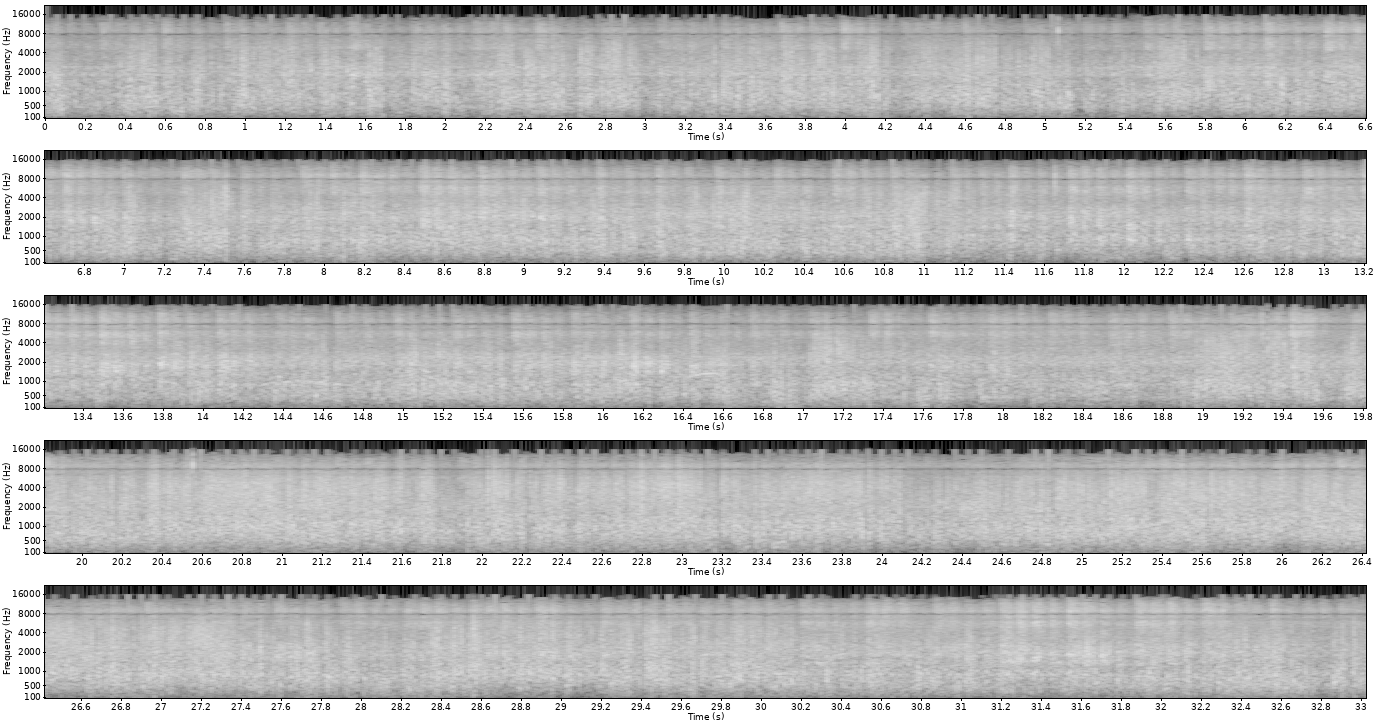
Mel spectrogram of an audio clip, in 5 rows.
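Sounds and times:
steam train rattling on rails: 0:00.0 - 0:33.0
wind buffeting microphone: 0:00.0 - 0:33.0.

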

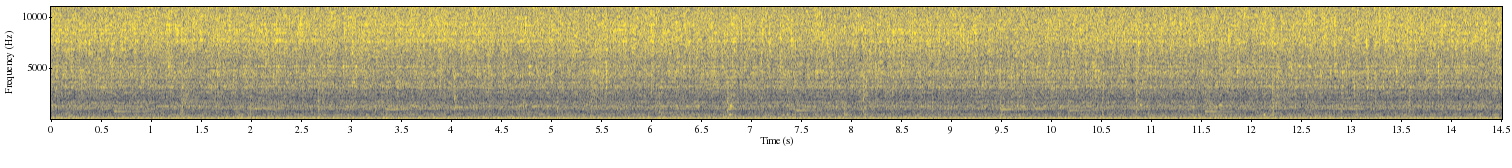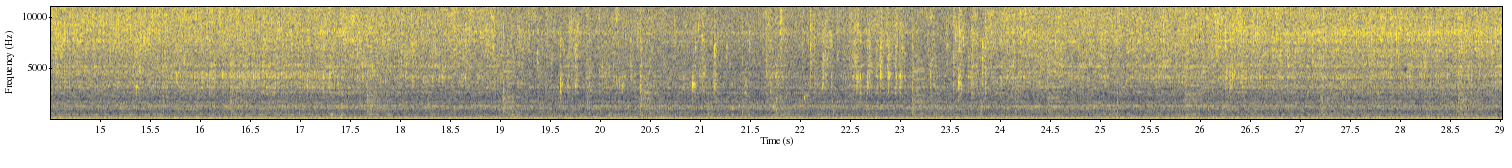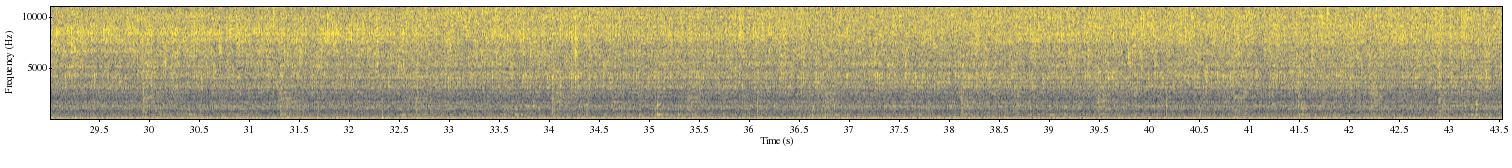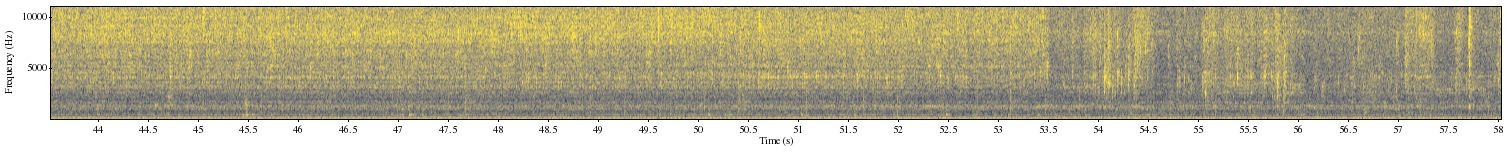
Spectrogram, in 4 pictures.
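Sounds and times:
low steady hum: 0:00.0 - 0:58.0
tap water running into sink: 0:00.0 - 0:58.0.

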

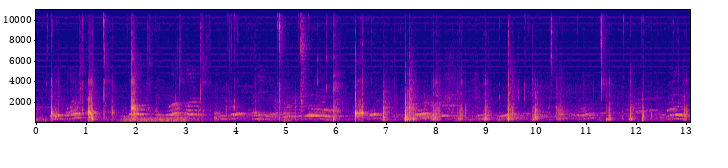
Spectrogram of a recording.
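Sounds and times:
stick crunching as chewed: 0:00.2 - 0:01.6, 0:04.8 - 0:13.0.

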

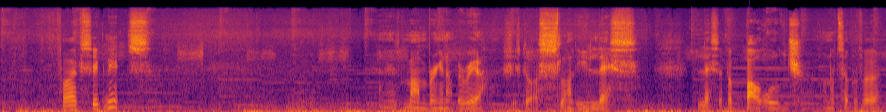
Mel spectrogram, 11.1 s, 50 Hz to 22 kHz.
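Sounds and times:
faint background music: 0:00.0 - 0:11.0
wind buffeting microphone: 0:00.0 - 0:11.0.

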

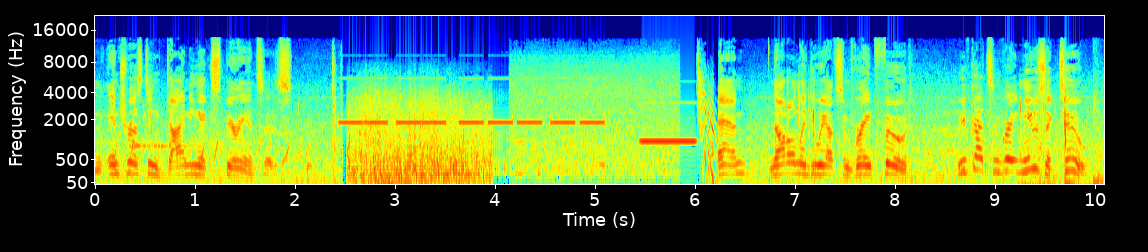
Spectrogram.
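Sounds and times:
lower steady beep: 0:02.4 - 0:06.2
short high beeps: 0:02.4 - 0:06.2.

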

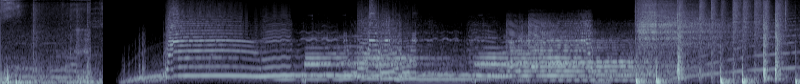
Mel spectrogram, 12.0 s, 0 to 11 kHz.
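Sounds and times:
electric guitar music: 0:02.0 - 0:12.0.

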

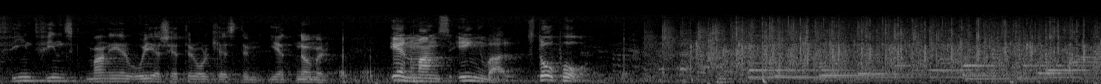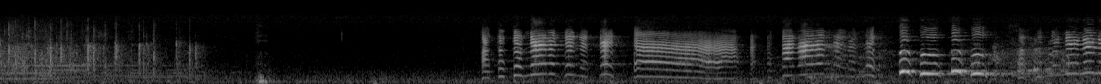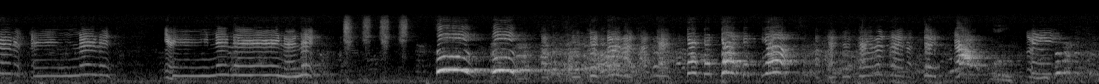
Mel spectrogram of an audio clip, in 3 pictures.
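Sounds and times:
man imitating instruments vocally: 0:15.8 - 0:32.6.

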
